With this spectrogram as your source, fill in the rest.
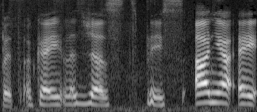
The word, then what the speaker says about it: Ania: just want to say my name is Ana a n i a not J not y not something else and it's not Anita it's Ana so when you look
